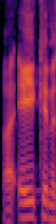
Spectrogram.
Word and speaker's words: Aitken: Aiken is spelled A-I-T-K-E-N. Jonathan Aiken's biography, it's titled John Newton, From Disgrace to Amazing Grace.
